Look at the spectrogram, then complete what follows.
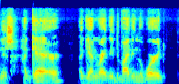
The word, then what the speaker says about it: Hagar: Now in this particular passage the sepher uses the word hagar as compared to the name Hagar which has been a pronunciation given to us by the maseretic nicodote. We believe the proper pronunciation is hager again rightly dividing the word and in the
